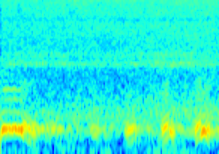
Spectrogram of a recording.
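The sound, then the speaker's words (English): An owl hoots several times in the darkness on a summer night, in a quiet, low, wavering series, starting with a drawn-out call and followed by shorter hoots, against a faint background hush. “Somewhere in the darkness, an owl hooted.”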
